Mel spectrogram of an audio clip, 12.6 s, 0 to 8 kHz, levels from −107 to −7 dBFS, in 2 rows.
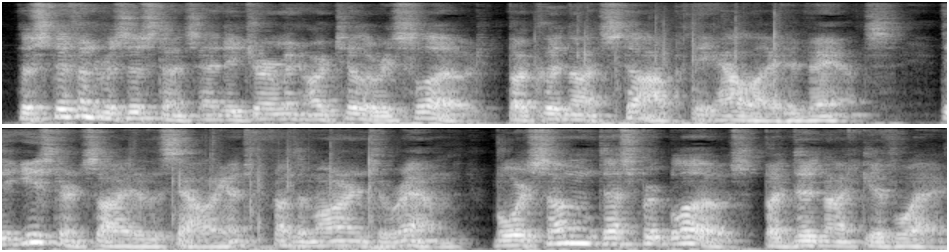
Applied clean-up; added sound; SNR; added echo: none; Run; 15 dB; reverberation time 0.3 s.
